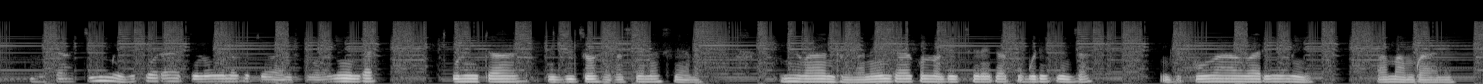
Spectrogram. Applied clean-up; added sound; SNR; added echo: none; Guitar; 14 dB; none.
